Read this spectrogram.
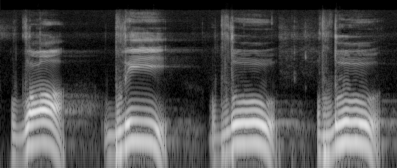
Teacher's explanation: huruf dod yang memiliki sifat yang tidak dimiliki oleh huruf lain yaitu sifat istidola tepi lidah nempel pada gigi geraham atas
